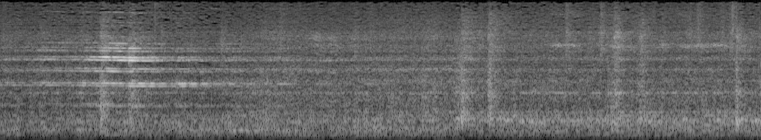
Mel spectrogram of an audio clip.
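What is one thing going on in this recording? Train wheels clatter and click over rail joints and points.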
